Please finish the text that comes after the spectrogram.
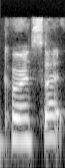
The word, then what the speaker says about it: Corenswet: Is that how you pronounce his last Mm-hmm. name? Corn sweat.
